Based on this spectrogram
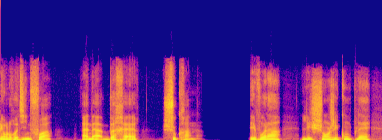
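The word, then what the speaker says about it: شكرا: Ce qui se prononce ana ber shukran. Ça veut dire je vais bien merci. Allez on le redit une fois shukran.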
